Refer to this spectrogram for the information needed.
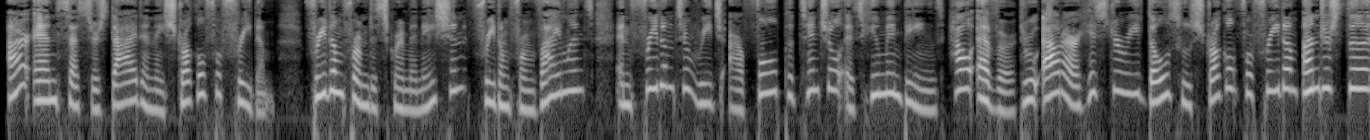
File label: Female VOTE SPOT FEMALE VOICE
